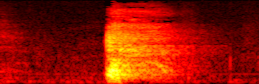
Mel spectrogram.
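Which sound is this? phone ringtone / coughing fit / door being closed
coughing fit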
